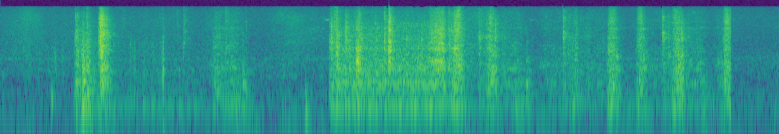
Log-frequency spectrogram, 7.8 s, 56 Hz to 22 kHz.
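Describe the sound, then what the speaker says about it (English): An HP Deskjet 2700 inkjet printer prints a page, with mechanical whirring, paper-feed rubbing and a run of sharp clicks and clacks from the carriage, close and alone without talk. "press this information button once and it will print a page."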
